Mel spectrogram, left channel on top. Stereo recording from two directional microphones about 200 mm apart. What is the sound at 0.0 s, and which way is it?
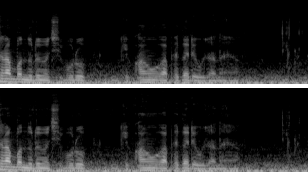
Speech, 5° right (ahead or behind).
